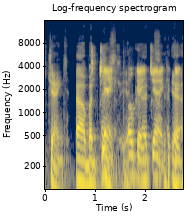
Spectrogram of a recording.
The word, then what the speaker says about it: Cenk: And the C is pronounced like a J in my case, so it's Cenk.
